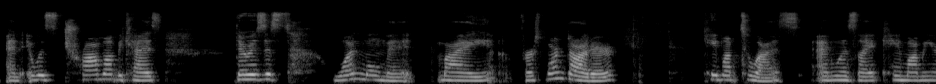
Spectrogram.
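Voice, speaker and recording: A woman speaking as a podcast guest, telling a personal story in an earnest, halting way, often repeating words and restarting. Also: medium pitch. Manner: earnest and heartfelt. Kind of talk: emotional personal testimony.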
